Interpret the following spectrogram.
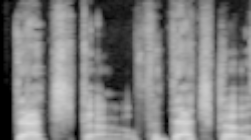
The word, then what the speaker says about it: Fedechko: So Fedechko. So everything is sounded out like it's spelled.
